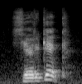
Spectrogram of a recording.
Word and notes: sergek: Xyzyl

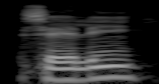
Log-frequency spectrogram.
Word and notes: seliñ: Apatani

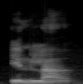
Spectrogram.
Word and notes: inlac: Aneityum

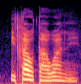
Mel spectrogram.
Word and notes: tau tawa: Wamesa

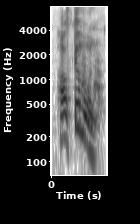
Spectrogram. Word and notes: altymun: Xyzyl

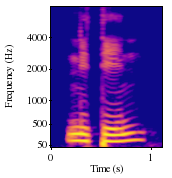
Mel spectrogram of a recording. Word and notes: nitin: Mpur

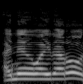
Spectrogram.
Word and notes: anewai raro: Ansus

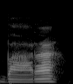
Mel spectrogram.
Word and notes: baara: apatani

